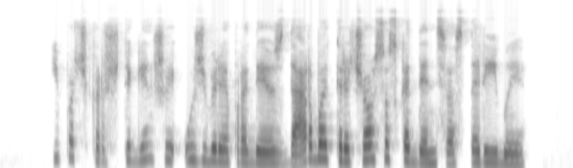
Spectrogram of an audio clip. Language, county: Lithuanian, Vilnius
